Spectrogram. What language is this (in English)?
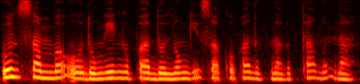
Garo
